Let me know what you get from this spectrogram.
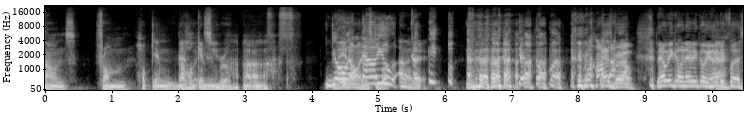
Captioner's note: chinese Dialect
